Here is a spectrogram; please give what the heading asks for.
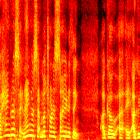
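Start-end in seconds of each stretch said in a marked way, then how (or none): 0.0-1.6 high, quick "hang on a second", stopping him hanging up; urgent protest. Retold or imitated. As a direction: jump way up in pitch to stop the call.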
